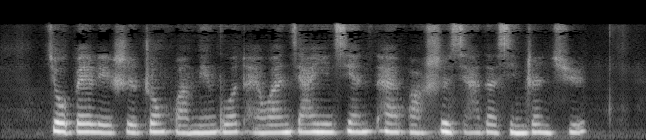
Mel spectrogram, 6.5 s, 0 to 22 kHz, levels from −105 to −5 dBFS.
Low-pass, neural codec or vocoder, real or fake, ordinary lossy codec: 10.8 kHz; codec, 24 kHz, 0.5 kbps, DualCodec; fake; MP3, 48 kbps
